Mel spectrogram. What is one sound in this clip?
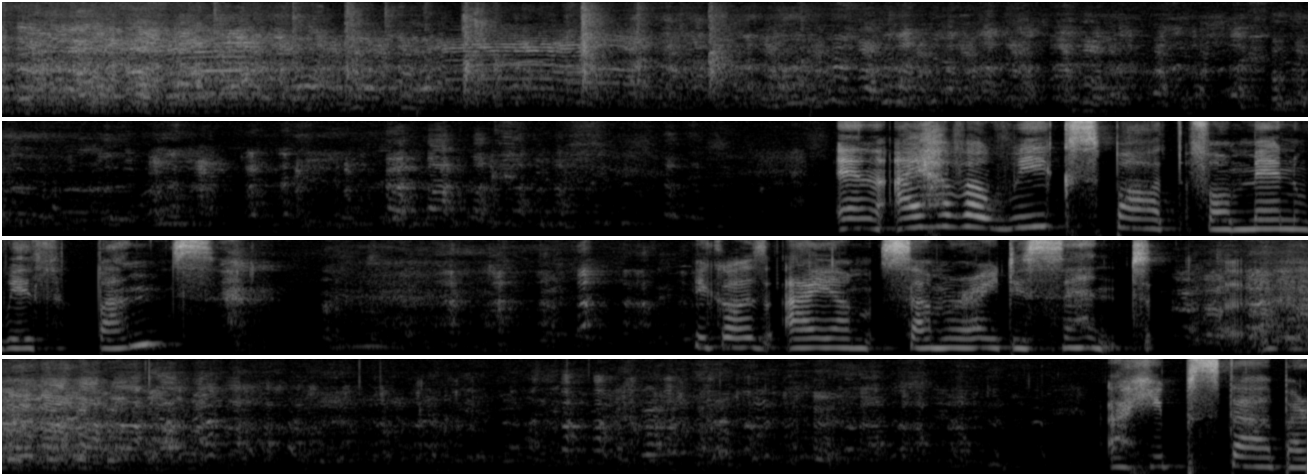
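An audience laughs in a room.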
